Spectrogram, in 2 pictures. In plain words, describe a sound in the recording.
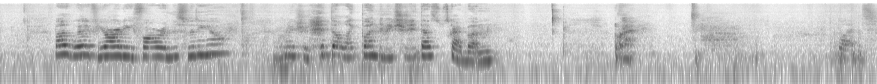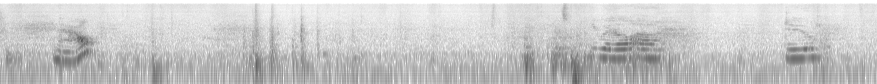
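A young girl sings close by.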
